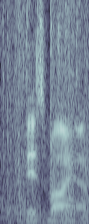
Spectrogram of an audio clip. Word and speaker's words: Bissmire: Bissmire. So B-I-S-S-M-I-R-E. But people pronounce it Bissmire. So I changed it to Z, so everybody would pronounce it correctly.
